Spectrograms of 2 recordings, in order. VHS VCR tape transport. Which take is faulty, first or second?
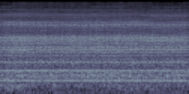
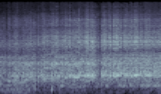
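second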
